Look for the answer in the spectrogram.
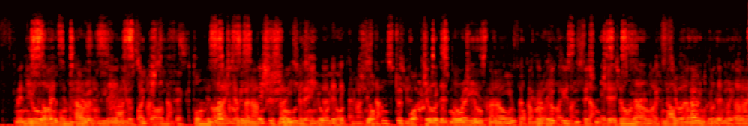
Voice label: male liverec mix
